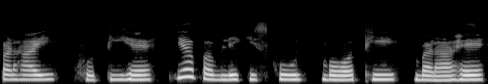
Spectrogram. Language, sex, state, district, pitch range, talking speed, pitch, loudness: Hindi, female, Bihar, Lakhisarai, 215-230 Hz, 125 wpm, 225 Hz, -13 LUFS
